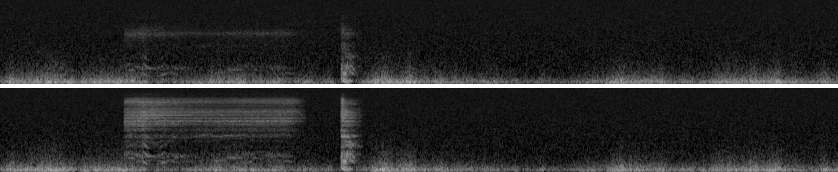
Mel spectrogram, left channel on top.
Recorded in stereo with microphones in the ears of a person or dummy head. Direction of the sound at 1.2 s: 70° right (ahead or behind).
